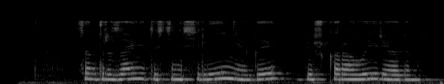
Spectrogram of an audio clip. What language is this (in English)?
Russian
